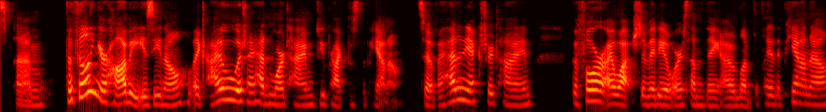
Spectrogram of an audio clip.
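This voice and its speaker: Over a quiet background, a woman talks at a very fast pace with big swings in loudness. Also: medium pitch for a woman, ordinary pitch variation. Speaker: homesteading vlogger. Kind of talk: casual Q&A monologue.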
